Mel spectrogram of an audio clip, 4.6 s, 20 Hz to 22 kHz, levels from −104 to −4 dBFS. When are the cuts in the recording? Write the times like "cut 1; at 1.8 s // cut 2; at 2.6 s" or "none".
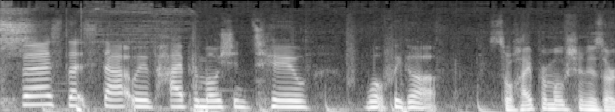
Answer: cut 1; at 1.3 s // cut 2; at 2.7 s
